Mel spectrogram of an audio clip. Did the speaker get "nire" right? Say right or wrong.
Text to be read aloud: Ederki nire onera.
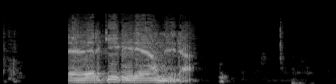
right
